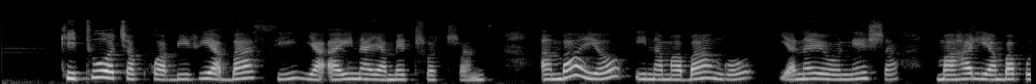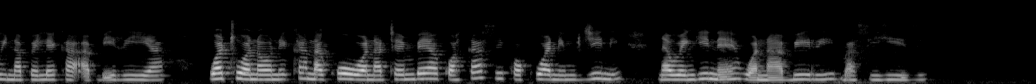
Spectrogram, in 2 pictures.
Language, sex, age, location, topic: Swahili, female, 18-24, Nairobi, government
